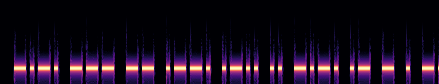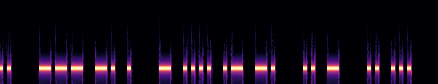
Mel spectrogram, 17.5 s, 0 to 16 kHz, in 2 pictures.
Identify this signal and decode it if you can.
Morse code, heard as a keyed tone, about 15 wpm, 700 Hz. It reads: COMPLICATED ONE THAN IT IS
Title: Sentences from Top 1200 Words 15wpm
